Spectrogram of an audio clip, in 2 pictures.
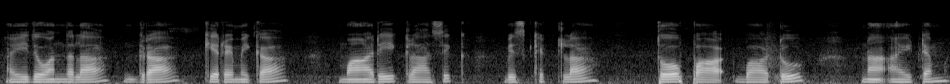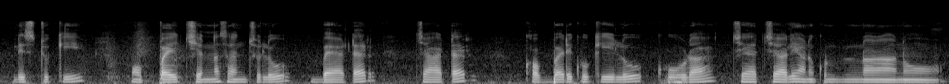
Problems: background sounds at intervals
